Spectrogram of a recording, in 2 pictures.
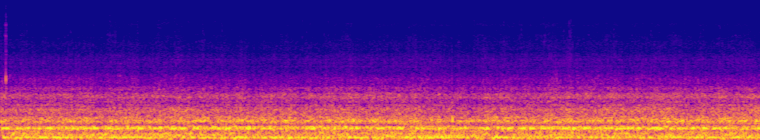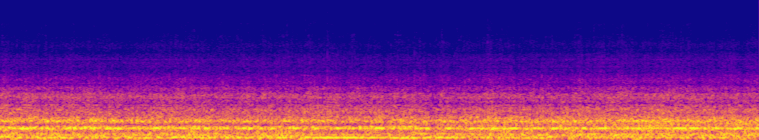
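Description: A motorcycle engine drones steadily at cruising speed.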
